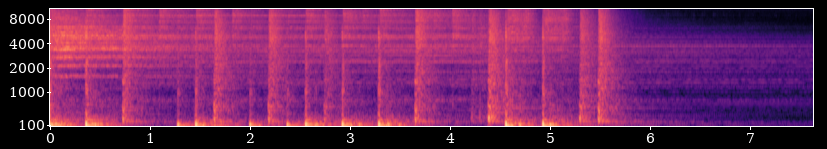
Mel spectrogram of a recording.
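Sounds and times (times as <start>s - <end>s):
boogaloo outro kick drum: 0.0s - 3.6s.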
